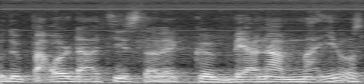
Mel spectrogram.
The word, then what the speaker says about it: Mailhos: Bernard Mayos, Mayos, ça s'écrit M-A-I-2-L-O-S. Ah non, je voulais te dire, parce que j'avais vu, c'est ILH, alors je précise. J'ai jamais su où mettre le H. ILH, c'est le lieu occitan.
